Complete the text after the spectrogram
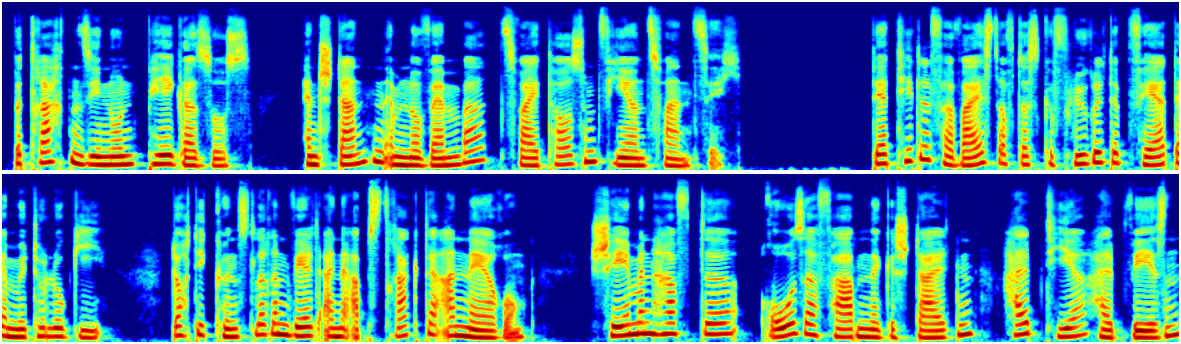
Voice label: voice audio guide; pegasus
